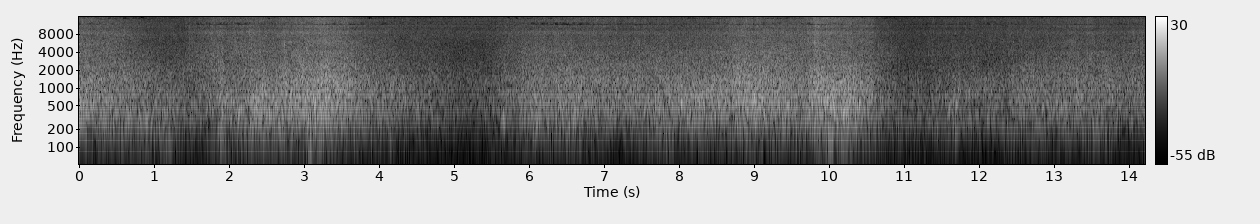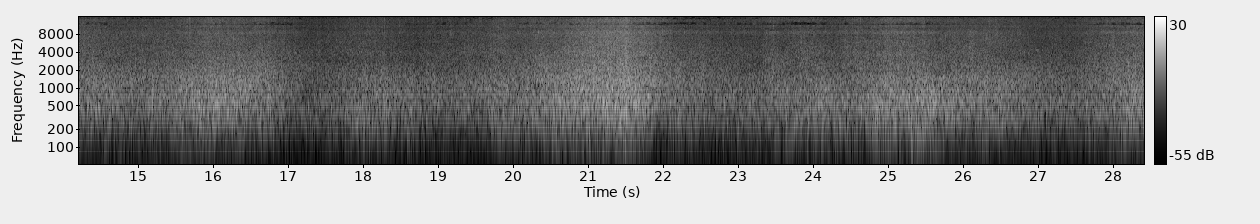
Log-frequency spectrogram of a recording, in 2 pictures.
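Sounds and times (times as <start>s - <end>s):
medium waves in the ocean: 0.0s - 28.3s.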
